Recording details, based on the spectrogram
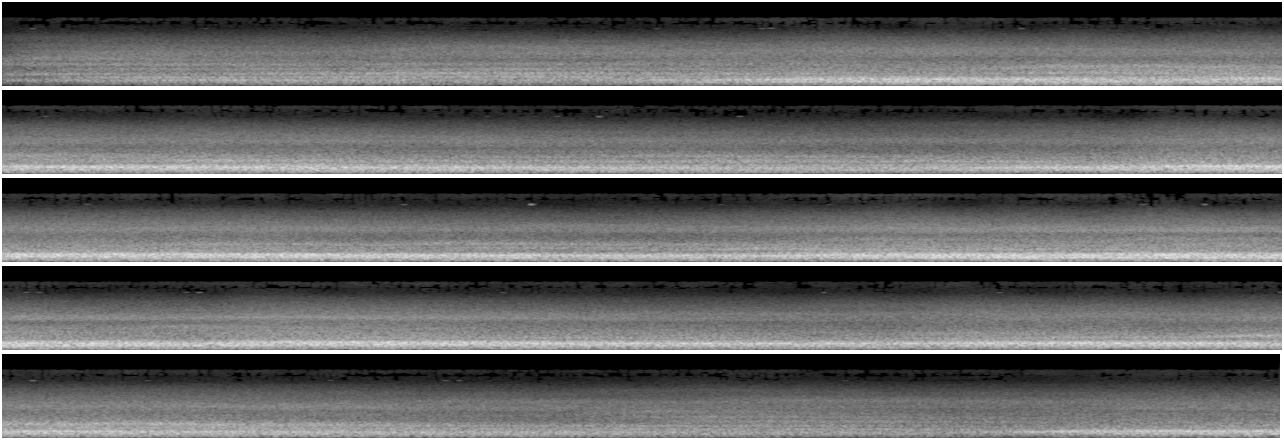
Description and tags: Howling Wind
This was created with a synthesizer and reverb though it sounds almost like real northern icy wind.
